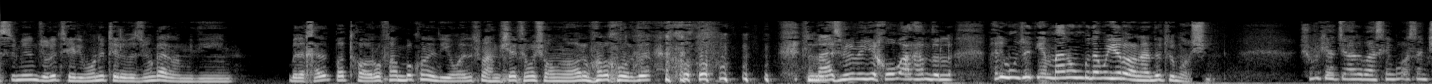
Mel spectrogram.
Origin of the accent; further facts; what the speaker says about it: Iran; تو کشور ما ایرانی هستیم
